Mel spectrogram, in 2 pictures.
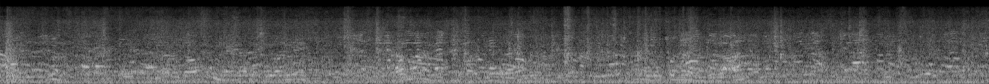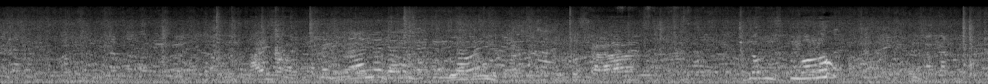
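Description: Several men talk loudly nearby.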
